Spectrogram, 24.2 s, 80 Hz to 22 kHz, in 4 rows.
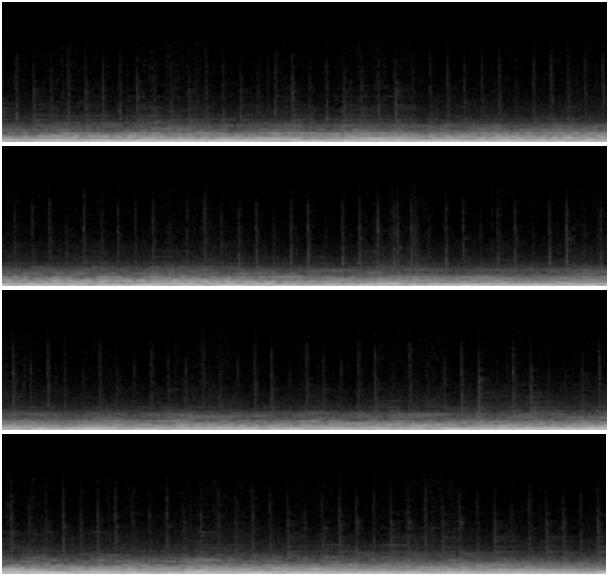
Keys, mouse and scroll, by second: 5.8 click, 6.9-9.3 drag, 9.3 scroll down 3, 10.0-11.6 scroll down 5, 13.4-14.1 drag, 14.1-14.8 scroll down 3, 14.8-15.6 drag, 15.6-16.7 scroll down 3, 16.9-20.5 drag, 22.6 click.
